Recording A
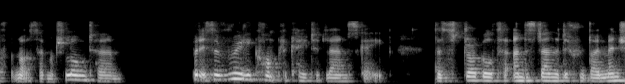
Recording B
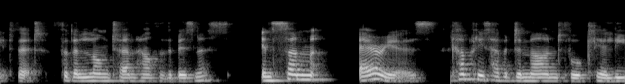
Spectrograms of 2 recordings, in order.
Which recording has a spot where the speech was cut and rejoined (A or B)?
B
